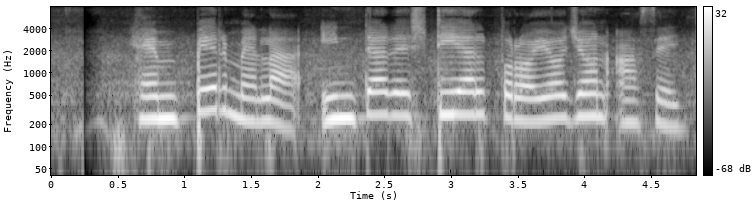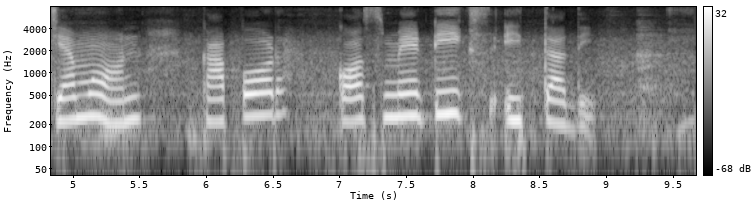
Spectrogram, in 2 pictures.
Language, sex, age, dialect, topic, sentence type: Bengali, female, 18-24, Jharkhandi, agriculture, statement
